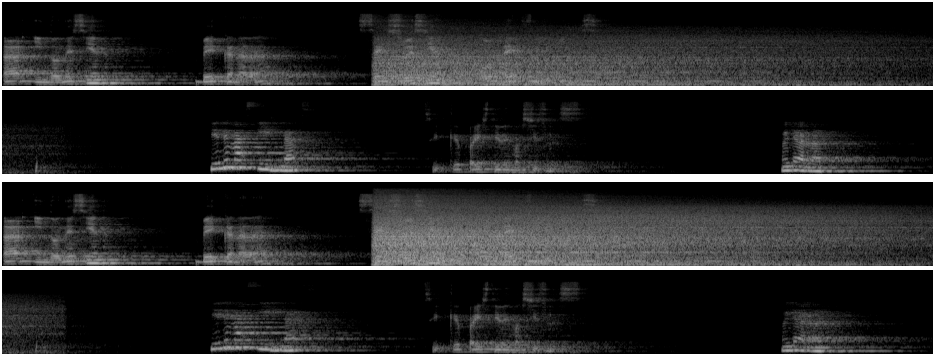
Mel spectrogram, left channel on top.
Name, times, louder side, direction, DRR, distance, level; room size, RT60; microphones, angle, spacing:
voice 1, 0.0-1.1 1.9-2.7 3.6-4.5 4.8-6.0 13.5-15.1, right 1 dB, 5° right, 3 dB, 0.7 m, -34 dB
sound 1, 3.7-9.8, right 7 dB, 45° right, 0.3 m, -31 dB
voice 2, 11.4-12.4 17.1-17.5, left 2 dB, 70° left, 4 dB, 0.6 m, -29 dB
10.5 x 6.0 x 6.3 m, 2.4 s
head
